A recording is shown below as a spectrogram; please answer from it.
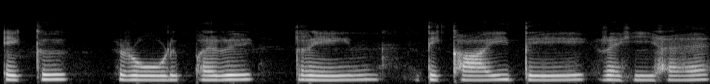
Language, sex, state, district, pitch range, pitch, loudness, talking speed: Hindi, female, Rajasthan, Jaipur, 205-220 Hz, 210 Hz, -17 LUFS, 70 wpm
